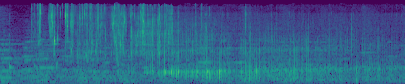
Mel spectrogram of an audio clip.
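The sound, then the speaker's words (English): Champagne pours into a glass with a steady liquid stream and fizzy crackle, fairly quiet, a few drips and bubbly pops scattered through the few seconds, no voices. “As you can see, today I'm enjoying some champagne.”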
